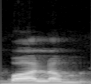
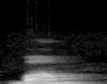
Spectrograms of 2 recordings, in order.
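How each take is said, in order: First: The L sound is pronounced in the word. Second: The L sound is silent in the word. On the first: The speaker calls it wrong. "ऐसा नहीं बोलना है" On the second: The speaker calls it right. "इसलिए लिखा हुआ है बाम"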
